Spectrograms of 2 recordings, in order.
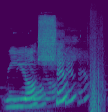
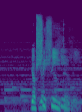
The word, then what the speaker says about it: Yoshihide: Ryosho? No. That is not how you read those letters. Yoshihide. That is how you say it.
